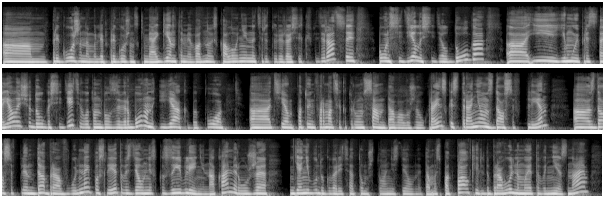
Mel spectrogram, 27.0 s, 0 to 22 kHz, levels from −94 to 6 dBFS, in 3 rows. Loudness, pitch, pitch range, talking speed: -17 LUFS, 190 Hz, 175-205 Hz, 175 wpm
